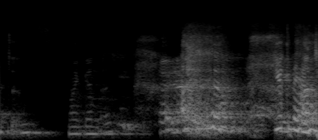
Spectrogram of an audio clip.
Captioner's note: laughing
